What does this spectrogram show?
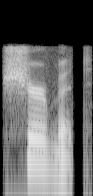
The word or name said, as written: sherbet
